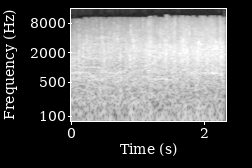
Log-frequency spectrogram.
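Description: Large congregation applauding, the clapping swelling slightly.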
